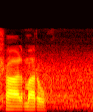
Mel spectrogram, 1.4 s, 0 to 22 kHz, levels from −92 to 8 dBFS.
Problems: none marked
